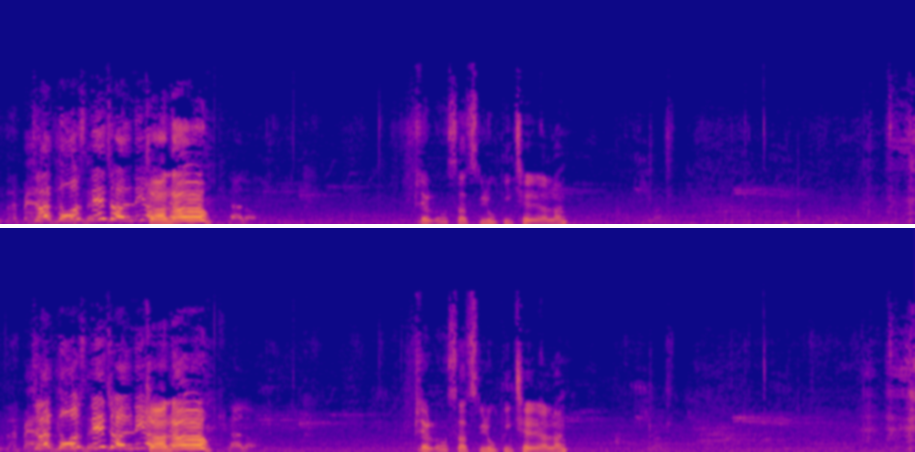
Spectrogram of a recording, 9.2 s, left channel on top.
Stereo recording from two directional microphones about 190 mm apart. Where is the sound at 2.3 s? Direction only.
15° left (ahead or behind).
